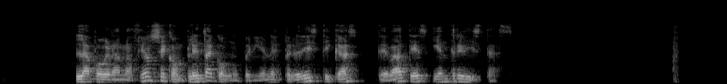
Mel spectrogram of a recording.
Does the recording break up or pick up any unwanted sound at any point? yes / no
no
